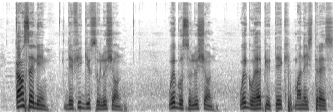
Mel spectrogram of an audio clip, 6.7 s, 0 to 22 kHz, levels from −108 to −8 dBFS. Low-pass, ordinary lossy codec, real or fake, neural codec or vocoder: none; none; real; none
